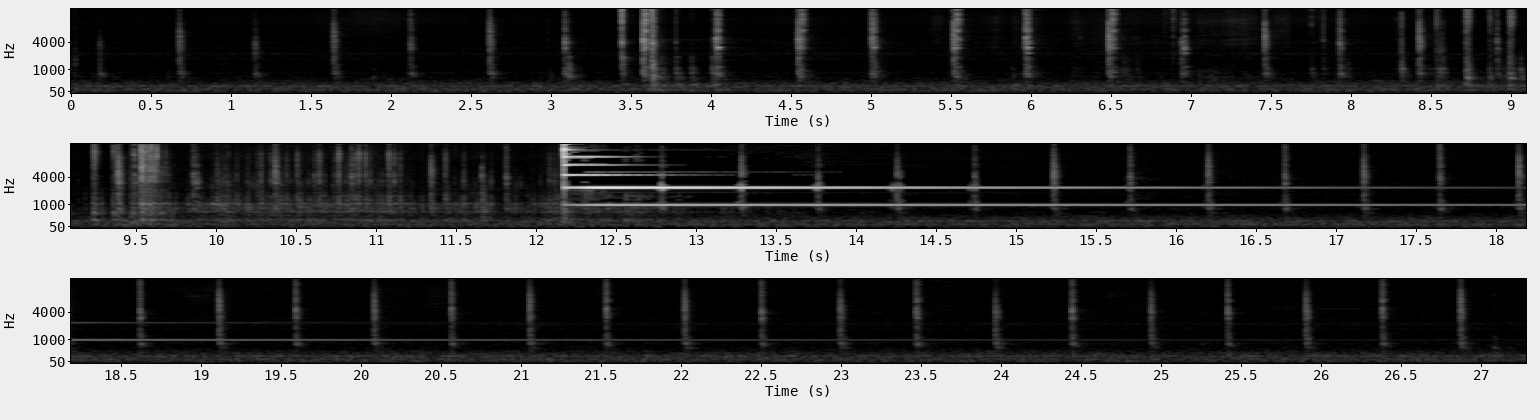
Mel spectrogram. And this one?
Another of my grandmother's clocks chiming - this one is a single bell-like chime and the sound of the pendulum.
chime, antique, clock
